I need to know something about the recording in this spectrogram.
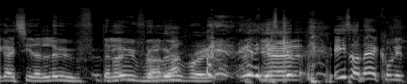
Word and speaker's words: Louvre: It's spelled Louvre though, isn't it? It's Louvre. So mate, I'm English. I'm with Carlton. I'm not going to go try and spice it up and put Louvre or whatever it is.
